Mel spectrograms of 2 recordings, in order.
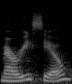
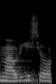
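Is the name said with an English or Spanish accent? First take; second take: English; Spanish. First: The name is said with an English accent. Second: The name is said with a Spanish accent. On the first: "the other quarter of my family says it"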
